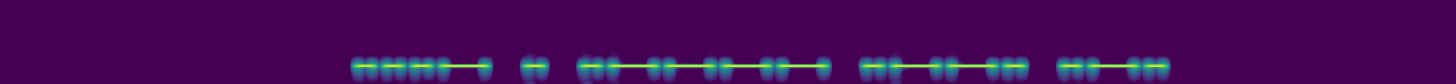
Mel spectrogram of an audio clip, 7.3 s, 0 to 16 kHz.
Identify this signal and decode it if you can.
Morse code, heard as a keyed tone, about 17 wpm, 700 Hz. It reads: VE1PR
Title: DXCC-100 Call Signs - 5 Characters - Repeated 3x - 17wpm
